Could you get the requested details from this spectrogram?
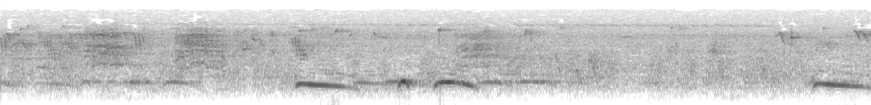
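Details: Scaled dove singing low, soft, down-curved coos in a quick three-note phrase, with a lone note repeated later, over a steady wash of high chirping and buzzing from other creatures.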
